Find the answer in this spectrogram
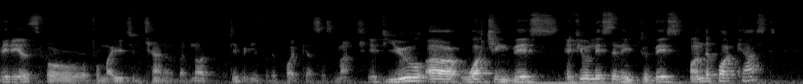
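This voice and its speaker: A man talks with hardly any pauses in a dark, mellow voice with vocal fry, lively intonation and big swings in loudness. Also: fairly low pitch for a man, moderate pace. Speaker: podcast host. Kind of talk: casual podcast interview.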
